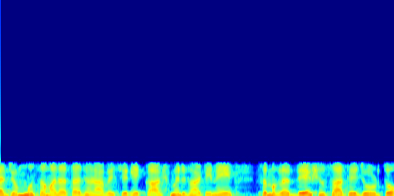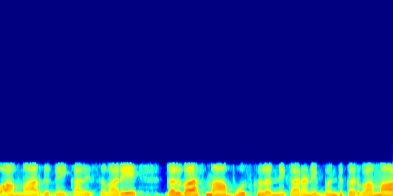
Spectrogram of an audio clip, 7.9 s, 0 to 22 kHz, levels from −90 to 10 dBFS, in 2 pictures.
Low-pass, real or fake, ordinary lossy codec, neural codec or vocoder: 3.6 kHz; fake; none; codec, 16 kHz, 8 kbps, FunCodec, trained on LibriTTS, 25 frames a second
